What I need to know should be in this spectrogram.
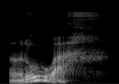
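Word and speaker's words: רוּחַ: é um Pat aqui Note que eu pronunciei eu pronunciei R eu não da forma como eu falei até então consoante vogal consoante vogal pelo contrário ruar acabou que ficou o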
